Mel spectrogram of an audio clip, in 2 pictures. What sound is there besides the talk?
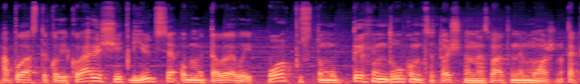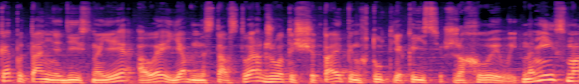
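No distinct noise like a dog, phone or traffic.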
